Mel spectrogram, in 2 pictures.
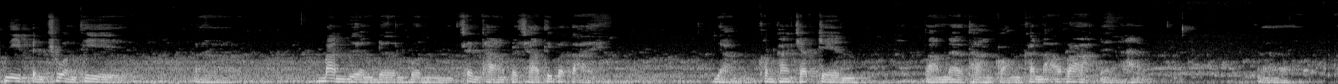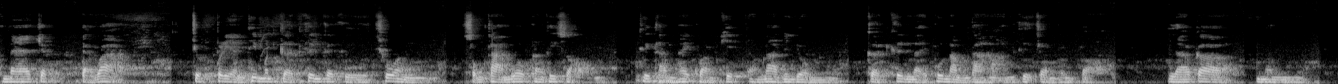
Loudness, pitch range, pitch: -18 LUFS, 105-125 Hz, 115 Hz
